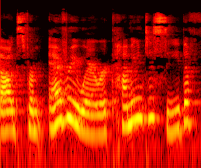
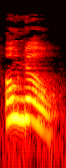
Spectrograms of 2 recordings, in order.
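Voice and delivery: loud, raised cry of dismay; 4 semitones higher, 8 dB louder than usual. Acted. Prairie dogs dread Big Bark.

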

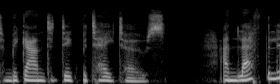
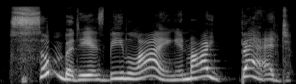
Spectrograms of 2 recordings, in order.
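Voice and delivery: raised, emphatic gruff bear voice; rough gruff bear; 5 semitones higher, 4 dB louder than usual. A narrator's reading. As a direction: roar it roughly as the great huge bear. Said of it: "in his great rough, gruff voice".

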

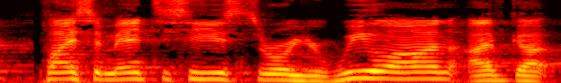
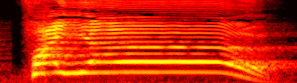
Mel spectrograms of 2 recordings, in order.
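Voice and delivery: a huge, high mock shout of Fire!; hammed-up yell of Fire!; dramatic shout; 8 dB louder than usual. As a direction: belt out Fire! like a silly alarm. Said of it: "That sounded stupid".

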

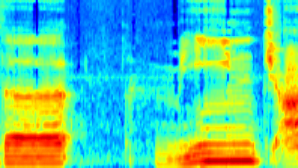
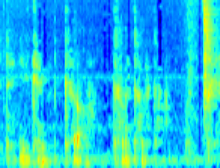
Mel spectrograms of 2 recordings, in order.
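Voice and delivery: soft voiceless whisper, faster at the end; 20 dB quieter, much faster than usual. Real, not acted. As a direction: hush the instructions. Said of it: "whispered instructions".

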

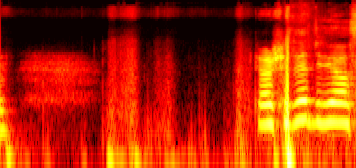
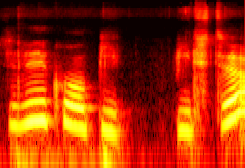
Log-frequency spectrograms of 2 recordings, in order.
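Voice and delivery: ordinary delivery

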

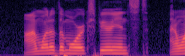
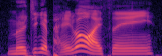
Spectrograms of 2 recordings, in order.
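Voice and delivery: lightly voiced mocking opponent; a hint of the rival's voice; impression of opponent. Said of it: "That was my impression of him".

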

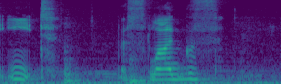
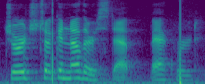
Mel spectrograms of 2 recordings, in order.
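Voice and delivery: ordinary delivery, nothing marked

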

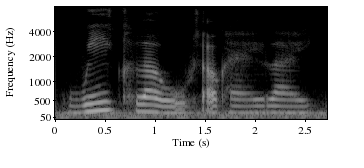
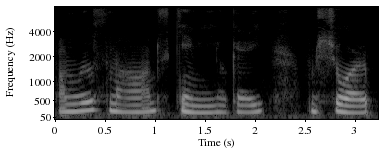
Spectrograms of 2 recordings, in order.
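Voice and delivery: soft whispered confession; whispering; 5 dB quieter than usual. Real, not acted. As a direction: whisper it almost to yourself. Whispered about her size.

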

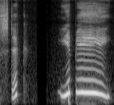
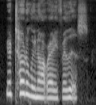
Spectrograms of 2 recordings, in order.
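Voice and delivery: ordinary talk, nothing marked

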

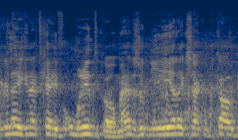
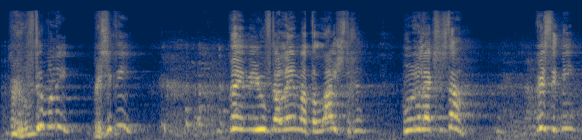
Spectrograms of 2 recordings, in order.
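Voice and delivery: higher and louder amazed delight; delighted discovery; 8 semitones higher, 4 dB louder than usual. Real, not acted. Comedian marvelling to the audience, higher and louder. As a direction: revel in the discovery.

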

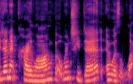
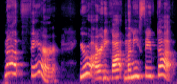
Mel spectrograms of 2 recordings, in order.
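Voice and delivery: protesting whine; 8 semitones higher than usual. Acted. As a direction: whine that it's not fair. Brother protests the bet.

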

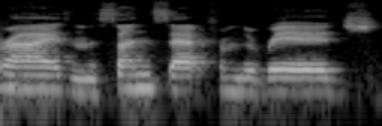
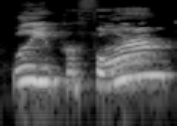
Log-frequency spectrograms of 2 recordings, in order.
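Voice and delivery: eager student; 8 semitones higher, 6 dB louder than usual. Retold or imitated. Student asks teacher to perform.

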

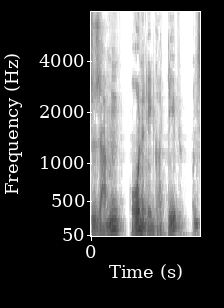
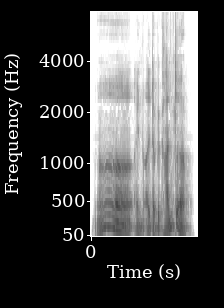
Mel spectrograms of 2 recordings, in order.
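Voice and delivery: calling out; 4 dB louder than usual. Acted. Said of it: "rief Gottlieb".

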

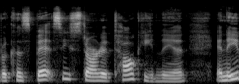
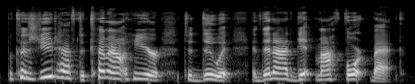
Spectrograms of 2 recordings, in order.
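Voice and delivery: shouting back; 5 semitones higher, 4 dB louder than usual. A narrator's reading. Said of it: "Erland shouted back".

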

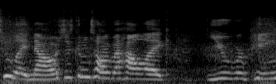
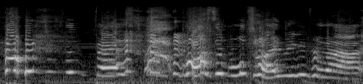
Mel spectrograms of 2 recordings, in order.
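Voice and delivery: loud, high, slow laughing; 7 semitones higher, 8 dB louder, slower than usual. Real, not acted. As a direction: barely get it out through laughter. Laughing hard at the burp.

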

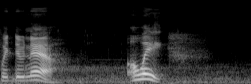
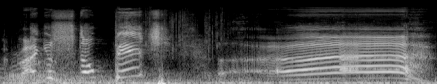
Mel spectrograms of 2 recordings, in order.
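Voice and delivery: very high, slow, loud yell; panicked scream; 11 semitones higher, 4 dB louder, much slower than usual. Real, not acted. Screaming while fleeing.

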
